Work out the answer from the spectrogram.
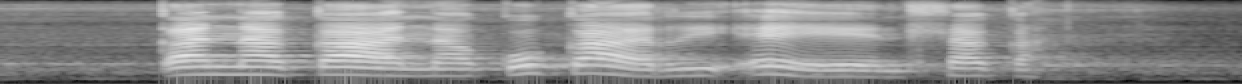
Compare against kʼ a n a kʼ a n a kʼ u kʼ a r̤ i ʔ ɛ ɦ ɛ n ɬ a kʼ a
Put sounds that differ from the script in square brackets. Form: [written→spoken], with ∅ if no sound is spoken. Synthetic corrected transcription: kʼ a n a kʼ a n a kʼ [u→ɔ] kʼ a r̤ i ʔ ɛ ɦ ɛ n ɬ a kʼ a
